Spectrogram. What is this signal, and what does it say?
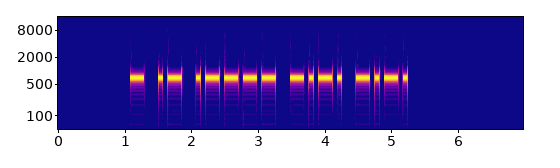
Morse code, heard as a keyed tone, about 17 wpm, 700 Hz. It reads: TA1CC
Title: DXCC-100 Call Signs - 5 Characters - 17wpm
